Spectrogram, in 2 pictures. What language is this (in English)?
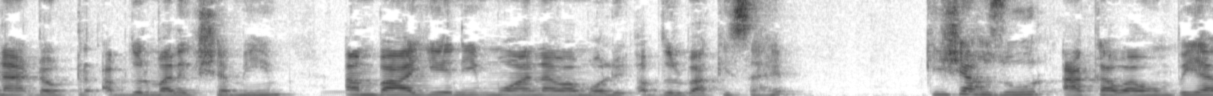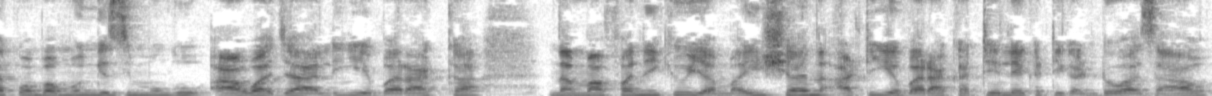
Swahili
